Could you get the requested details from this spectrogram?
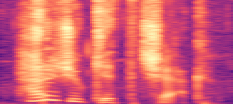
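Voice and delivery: lightly voiced suspicious manager; a hint of a prim manager asking; mock manager.

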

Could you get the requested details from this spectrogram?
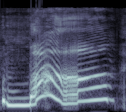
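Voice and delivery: high yelled call of Mom. Retold or imitated. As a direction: shout for mom across the room. Kid calling his mom.

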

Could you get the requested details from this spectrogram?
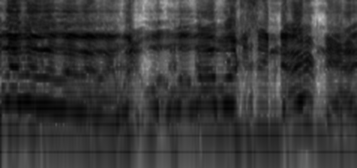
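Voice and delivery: loud, high, stammering mock protest; frantic interruption. Banished son stopping Odin mid-sentence, frantic protest. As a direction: burst in with a rapid-fire string of waits.

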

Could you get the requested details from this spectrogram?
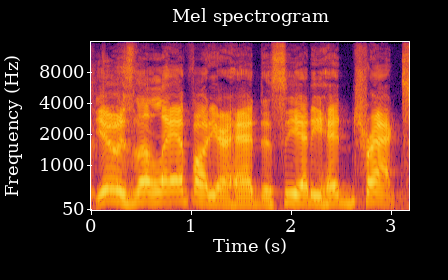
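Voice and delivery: high commanding voice. Acted. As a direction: give the order sharply. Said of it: "she commanded".

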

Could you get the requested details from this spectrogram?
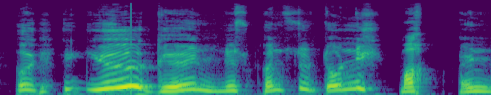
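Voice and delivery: put-on appalled children's host calling after him; Erklärbär. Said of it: "Erklärbär seinem Co-Moderator Jürgen entsetzt hinterherrennt".

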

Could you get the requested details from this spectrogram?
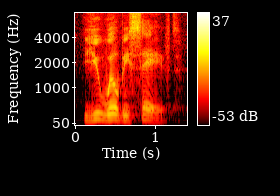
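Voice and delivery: usual speaking voice

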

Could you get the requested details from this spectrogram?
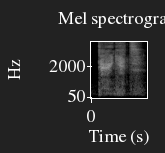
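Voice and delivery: whispered curse to oneself; inner grumble. Acted. Kid silently cursing having to get up, hushed grumble. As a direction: mutter it under your breath, softly. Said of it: "in your heart, you're like".

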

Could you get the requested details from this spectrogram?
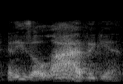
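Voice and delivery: soft whispered wonder; whispered awe at the return; hushed. Acted. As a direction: breathe it out softly. Hushed close of the parable.

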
